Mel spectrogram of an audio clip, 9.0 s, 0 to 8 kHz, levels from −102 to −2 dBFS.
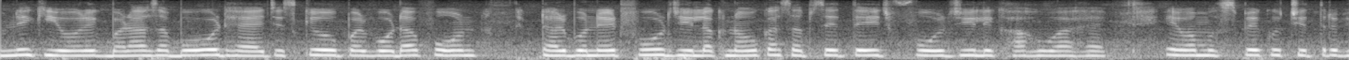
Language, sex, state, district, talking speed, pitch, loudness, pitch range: Hindi, female, Uttar Pradesh, Lucknow, 195 wpm, 245 Hz, -13 LUFS, 235-255 Hz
